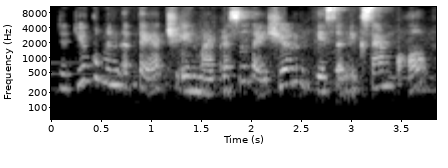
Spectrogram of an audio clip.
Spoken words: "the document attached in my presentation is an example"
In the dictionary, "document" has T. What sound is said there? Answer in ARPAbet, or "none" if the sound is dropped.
none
